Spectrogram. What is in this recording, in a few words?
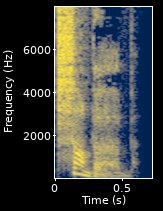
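"suburb", British English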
